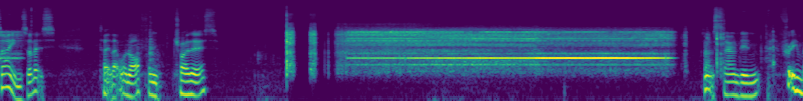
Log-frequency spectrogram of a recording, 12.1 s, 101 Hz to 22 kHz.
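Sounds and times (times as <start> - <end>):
radio loudspeaker test tone: 0.0 - 0.4, 5.1 - 10.2.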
